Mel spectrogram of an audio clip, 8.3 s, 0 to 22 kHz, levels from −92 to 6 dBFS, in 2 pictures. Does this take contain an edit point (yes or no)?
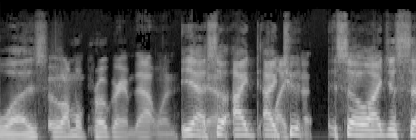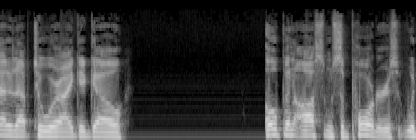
no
